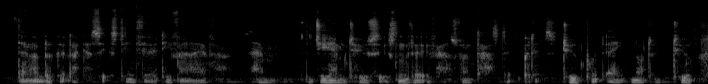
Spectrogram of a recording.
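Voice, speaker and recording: A man whispers at a moderate pace in a British accent, with noticeable background noise behind him. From England. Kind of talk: ASMR product unboxing and review. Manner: soft-spoken.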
